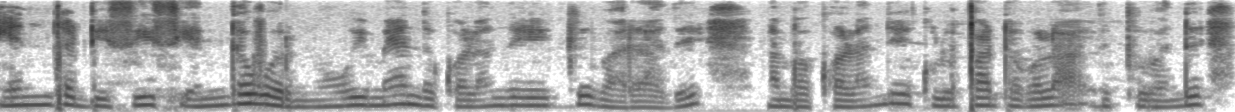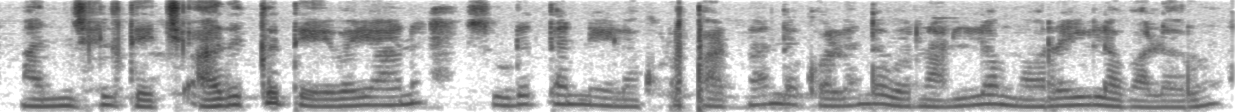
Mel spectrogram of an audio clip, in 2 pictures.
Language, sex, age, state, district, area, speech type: Tamil, female, 18-30, Tamil Nadu, Mayiladuthurai, urban, spontaneous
